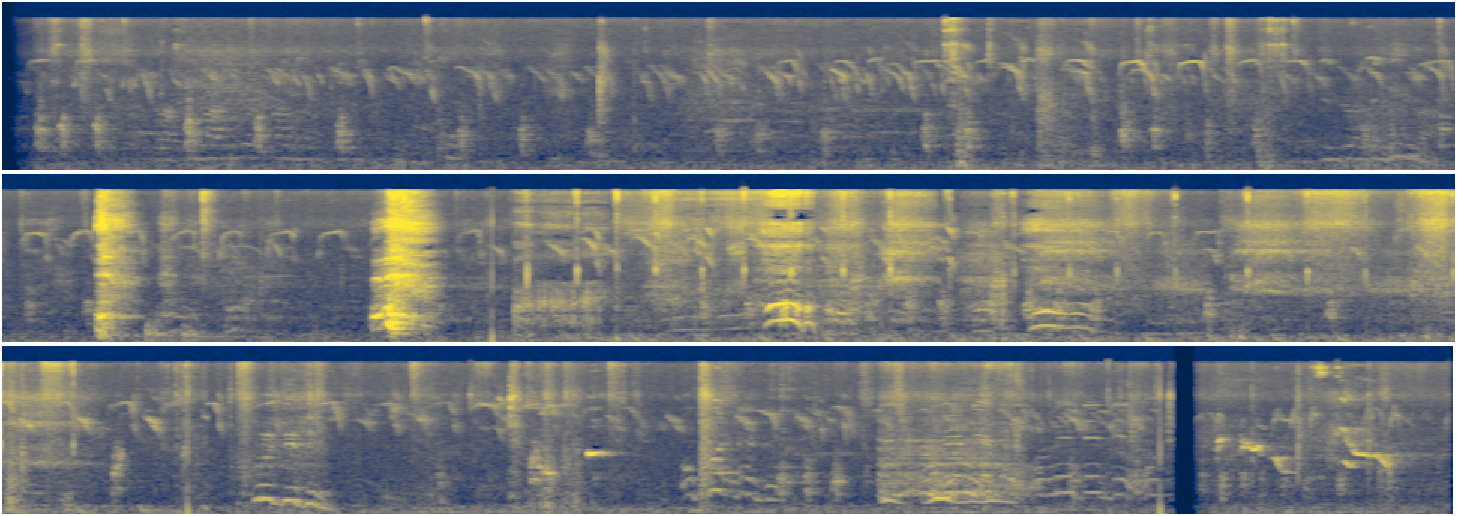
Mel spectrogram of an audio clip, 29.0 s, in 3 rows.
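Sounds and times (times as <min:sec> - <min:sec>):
small bird peeping: 0:00.2 - 0:29.0.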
